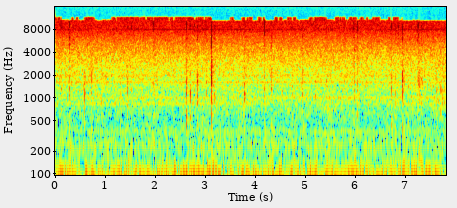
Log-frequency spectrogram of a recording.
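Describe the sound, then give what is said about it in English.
Typing a password and user ID on a computer keyboard to set up a system administrator login for a new database server: many soft, irregular key clicks over a steady background hiss. “Now I'm going to give myself a system administrator login. So I'll type in my password and user ID.”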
